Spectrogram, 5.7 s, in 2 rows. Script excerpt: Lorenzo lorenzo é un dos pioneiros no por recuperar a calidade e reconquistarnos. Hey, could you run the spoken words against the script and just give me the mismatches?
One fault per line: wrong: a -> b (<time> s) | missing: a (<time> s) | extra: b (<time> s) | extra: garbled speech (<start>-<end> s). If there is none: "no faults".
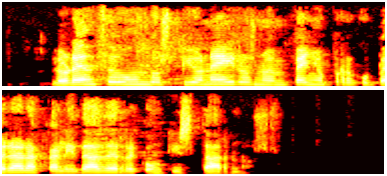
missing: lorenzo (0.8 s)
extra: empeño (2.1 s)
